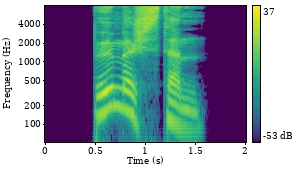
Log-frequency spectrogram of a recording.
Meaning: strong dative masculine/neuter singular superlative degree of böhmisch
- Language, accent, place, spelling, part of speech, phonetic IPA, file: German, Germany, Berlin, böhmischstem, adjective, [ˈbøːmɪʃstəm], De-böhmischstem.ogg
